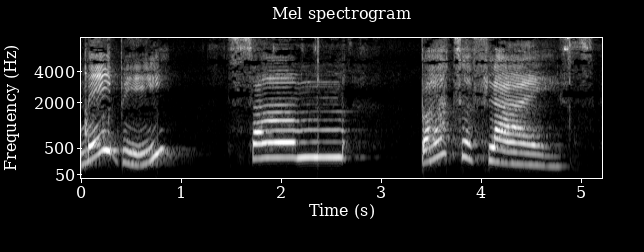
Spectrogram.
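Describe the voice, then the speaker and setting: A woman in her thirties teaching young children in simple repeated phrases, with an animated, sing-song delivery. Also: a little high. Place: small room indoors.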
